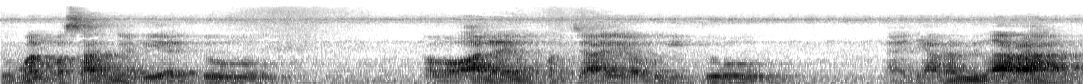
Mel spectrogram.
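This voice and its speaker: A man speaks with a very deep, low pitch. Audible room echo and light background noise accompany his voice. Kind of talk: casual vlog chat. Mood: relaxed, smiling. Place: home room. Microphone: camera far.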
